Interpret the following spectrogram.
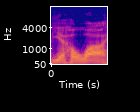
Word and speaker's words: Yehovah: If you'd ask Ezekiel to pronounce the name of God, he would not have said Yehovah, he would have said YeHoVaH.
